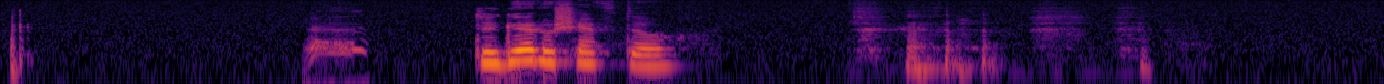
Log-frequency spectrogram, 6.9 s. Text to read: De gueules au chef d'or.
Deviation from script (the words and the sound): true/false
true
